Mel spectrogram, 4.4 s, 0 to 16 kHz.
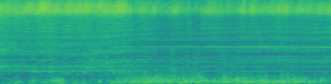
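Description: Large-scale RC Eurocopter EC-145 turbine model helicopter in flight: a steady high turbine whine over the fast beat of the rotor blades, a little louder through the middle.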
